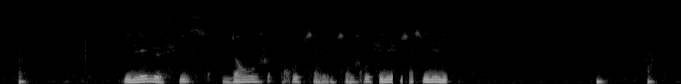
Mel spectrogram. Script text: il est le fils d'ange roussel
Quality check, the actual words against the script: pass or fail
fail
